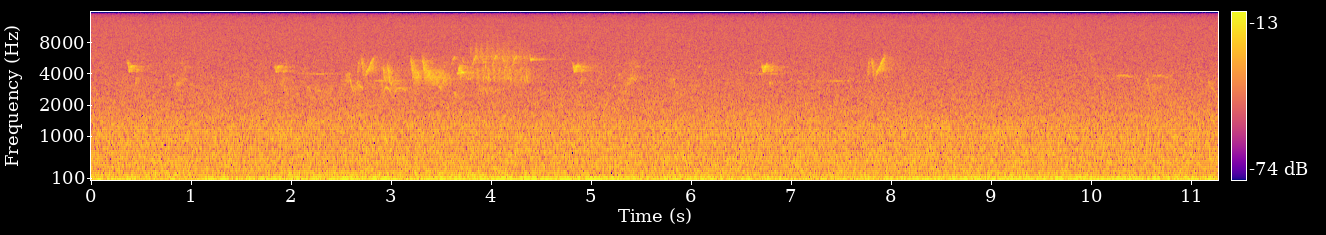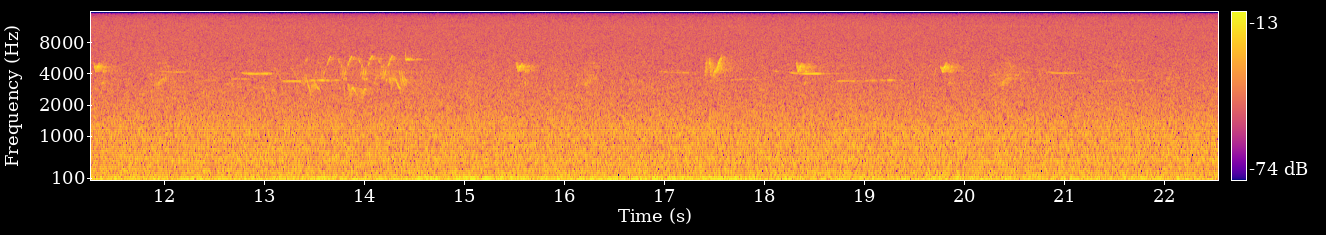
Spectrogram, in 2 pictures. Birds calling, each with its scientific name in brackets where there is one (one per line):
MacGillivray's Warbler (Geothlypis tolmiei)
Western Tanager (Piranga ludoviciana)
Spotted Towhee (Pipilo maculatus)
Mountain Chickadee (Poecile gambeli)
Dusky Flycatcher (Empidonax oberholseri)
